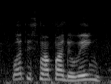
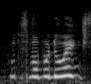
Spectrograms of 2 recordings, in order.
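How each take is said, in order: First: Said in the usual way. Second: Called out loud and high, rising at the end; loud, higher question. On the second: Real, not acted. Mother repeats question to child. (kusog ug taas nga pangutana)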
